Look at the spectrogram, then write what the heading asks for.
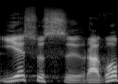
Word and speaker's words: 이에수스: 이 이름이 헬라어로 넘어올 때는 이에수스라고 발음이 되어집니다.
